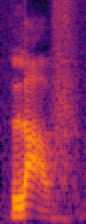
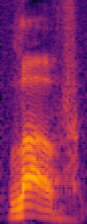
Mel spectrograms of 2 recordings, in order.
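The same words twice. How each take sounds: First: The vowel sounds open, like 'ah'. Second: The vowel is a relaxed 'uh' schwa. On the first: The speaker calls it wrong. "they don't say a word like up, or supper, or love as" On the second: The speaker calls it right. "think of it as the schwa"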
